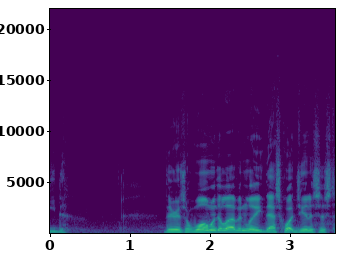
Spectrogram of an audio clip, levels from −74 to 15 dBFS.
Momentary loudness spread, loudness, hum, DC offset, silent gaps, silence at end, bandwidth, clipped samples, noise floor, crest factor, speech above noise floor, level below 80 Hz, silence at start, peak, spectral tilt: 14 LU; -18 LUFS; none; under 0.1%; none; 0 s; 11.5 kHz; under 0.1%; -54 dBFS; 16 dB; 36 dB; -58 dBFS; 0 s; -2 dBFS; -6 dB/octave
